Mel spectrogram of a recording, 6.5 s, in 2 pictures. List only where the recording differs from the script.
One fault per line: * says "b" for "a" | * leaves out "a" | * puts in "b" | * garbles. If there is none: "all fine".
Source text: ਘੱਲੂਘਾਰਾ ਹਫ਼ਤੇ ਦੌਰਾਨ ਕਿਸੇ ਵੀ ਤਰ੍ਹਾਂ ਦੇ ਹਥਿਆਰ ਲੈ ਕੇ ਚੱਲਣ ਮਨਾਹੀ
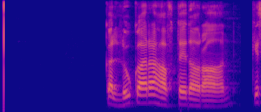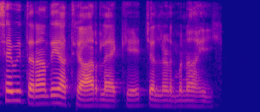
all fine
